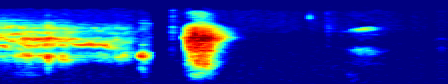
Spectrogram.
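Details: Woman who has been sick for days with a congested nose and hoarse voice: a long airy hiss, then a short, forceful blast of air through the nose: nose blowing.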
